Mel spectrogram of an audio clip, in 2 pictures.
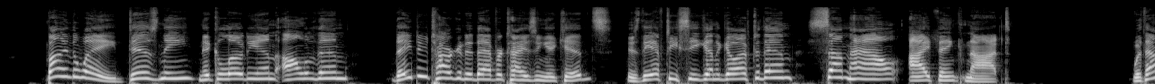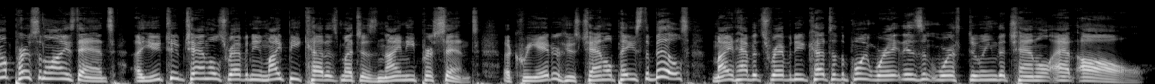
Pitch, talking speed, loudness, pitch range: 230 Hz, 165 wpm, -15 LUFS, 195-260 Hz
